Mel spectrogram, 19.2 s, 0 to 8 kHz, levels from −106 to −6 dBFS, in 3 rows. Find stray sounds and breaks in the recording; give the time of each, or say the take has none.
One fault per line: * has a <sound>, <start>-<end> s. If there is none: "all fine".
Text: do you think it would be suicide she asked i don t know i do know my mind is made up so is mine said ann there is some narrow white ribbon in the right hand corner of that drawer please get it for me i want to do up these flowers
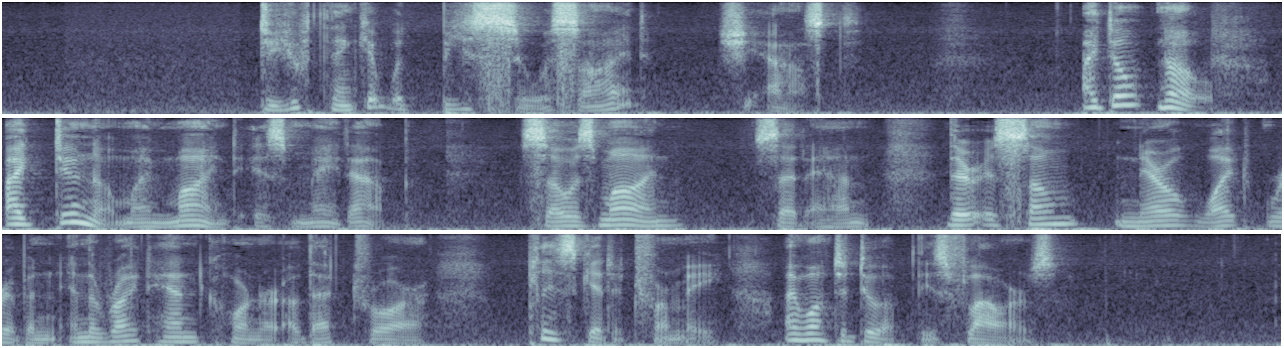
all fine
